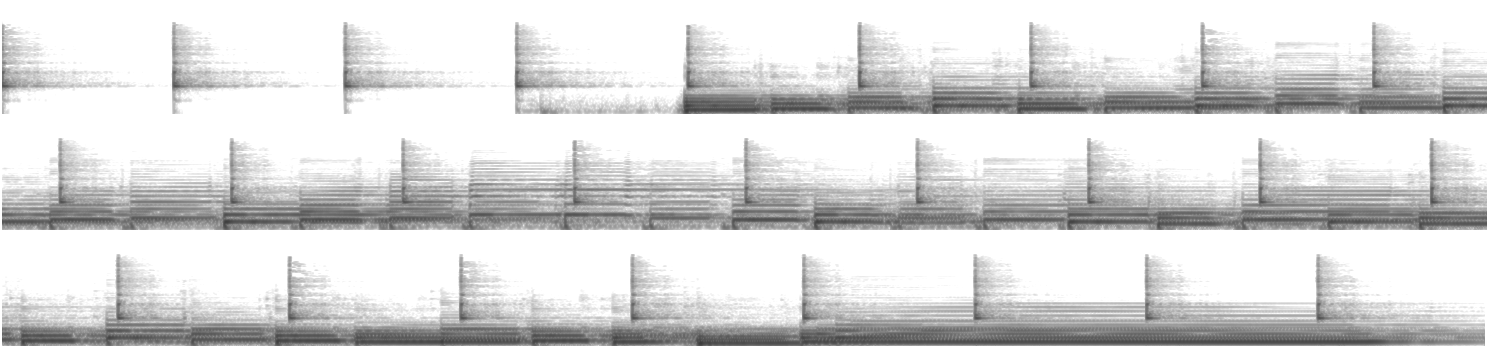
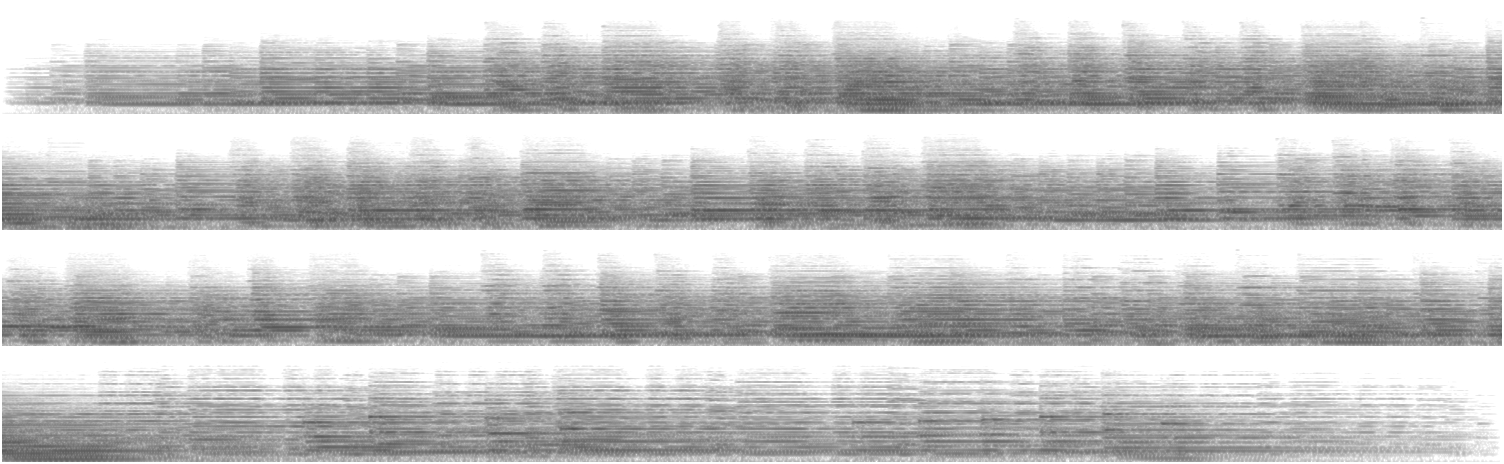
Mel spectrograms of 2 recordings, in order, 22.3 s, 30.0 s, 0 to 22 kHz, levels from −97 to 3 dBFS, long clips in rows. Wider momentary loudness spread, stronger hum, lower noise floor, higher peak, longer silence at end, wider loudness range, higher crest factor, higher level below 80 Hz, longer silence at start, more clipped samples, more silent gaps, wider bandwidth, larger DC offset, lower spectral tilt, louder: about the same, 8 LU vs 8 LU; neither; first, -80 dBFS vs -64 dBFS; first, -12 dBFS vs -20 dBFS; second, 0 s vs 0.5 s; about the same, 4 LU vs 4 LU; about the same, 20 dB vs 16 dB; first, -50 dBFS vs -58 dBFS; second, 0 s vs 0.15 s; neither; neither; about the same, 10.5 kHz vs 11.5 kHz; neither; first, -8 dB/octave vs -5.5 dB/octave; first, -33 LUFS vs -36 LUFS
